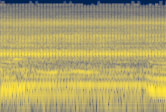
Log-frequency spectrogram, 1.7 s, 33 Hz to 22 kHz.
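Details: New HP LaserJet 1008 printer fitted with a compatible toner cartridge that shows an error: a fast, steady buzzing rattle of about twenty pulses a second over a high hum, coming from the cartridge.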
